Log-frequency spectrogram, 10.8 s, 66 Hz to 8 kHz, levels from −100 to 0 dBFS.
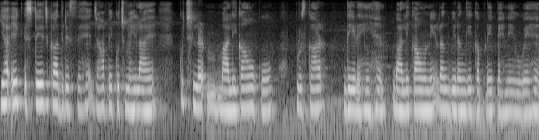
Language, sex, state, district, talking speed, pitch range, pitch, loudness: Hindi, female, Bihar, Saran, 135 wpm, 180-200 Hz, 190 Hz, -24 LUFS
